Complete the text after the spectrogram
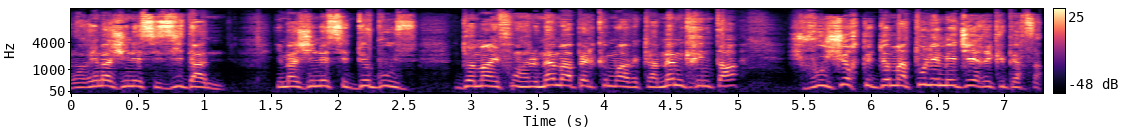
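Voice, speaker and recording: A loud, animated man's voice, high-pitched for a man, at a very fast pace with ordinary pitch variation. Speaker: humanitarian activist. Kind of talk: online video appeal.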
